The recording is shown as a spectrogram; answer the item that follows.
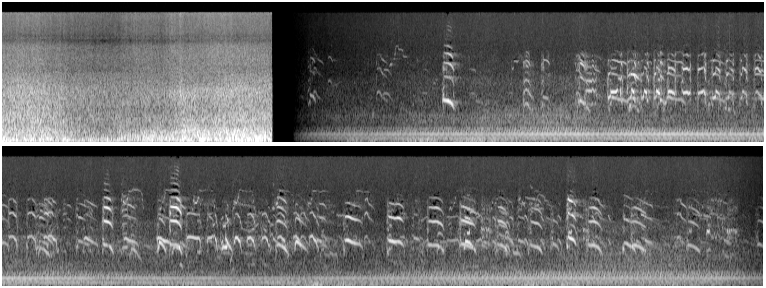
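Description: Wind on the microphone and surf breaking for the first five seconds, stopping at an abrupt cut. Then a flock of birds calling: many short, downward-sliding calls overlapping, over a low steady hum.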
